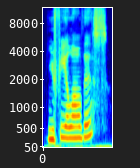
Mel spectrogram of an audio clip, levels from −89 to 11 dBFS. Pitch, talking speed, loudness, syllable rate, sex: 275 Hz, 205 wpm, -13 LUFS, 4.1 syllables/s, female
